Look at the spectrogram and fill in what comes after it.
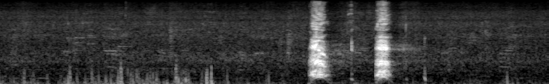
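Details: Max, a huge Basset Hound nicknamed Moose and the grumpy alpha of a three-dog household, gives two loud, deep barks a little under a second apart after a stretch of low background rumble and quiet indoor noise.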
